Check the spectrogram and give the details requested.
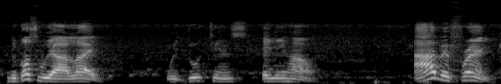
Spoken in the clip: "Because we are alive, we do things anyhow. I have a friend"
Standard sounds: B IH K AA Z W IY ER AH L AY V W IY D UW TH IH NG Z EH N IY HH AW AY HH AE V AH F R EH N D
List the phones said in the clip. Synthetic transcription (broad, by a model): B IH K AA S W IY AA AH L AY V W IY D UW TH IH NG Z EH N IY HH AW AY HH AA V AH F R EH N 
